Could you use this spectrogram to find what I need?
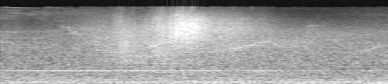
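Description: A bright whoosh swells and fades away.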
